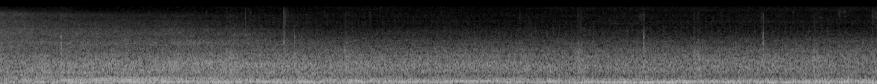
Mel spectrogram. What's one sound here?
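A pickup truck's engine idles with a low, steady rumble.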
